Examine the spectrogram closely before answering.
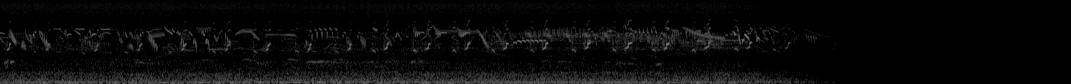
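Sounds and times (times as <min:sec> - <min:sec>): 
birds chirping and twittering: 0:00.0 - 0:08.5.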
